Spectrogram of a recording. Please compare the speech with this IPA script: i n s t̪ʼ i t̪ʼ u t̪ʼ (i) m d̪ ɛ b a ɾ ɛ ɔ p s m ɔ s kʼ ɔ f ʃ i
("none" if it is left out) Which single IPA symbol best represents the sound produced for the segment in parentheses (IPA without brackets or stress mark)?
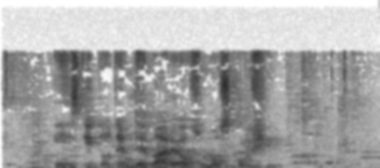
i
